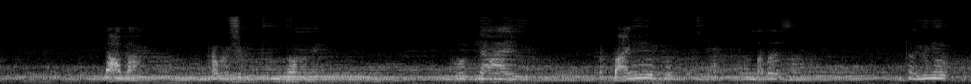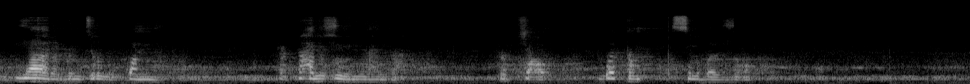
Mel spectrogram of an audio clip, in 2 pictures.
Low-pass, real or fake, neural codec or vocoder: 9.9 kHz; fake; codec, 32 kHz, 1.9 kbps, SNAC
